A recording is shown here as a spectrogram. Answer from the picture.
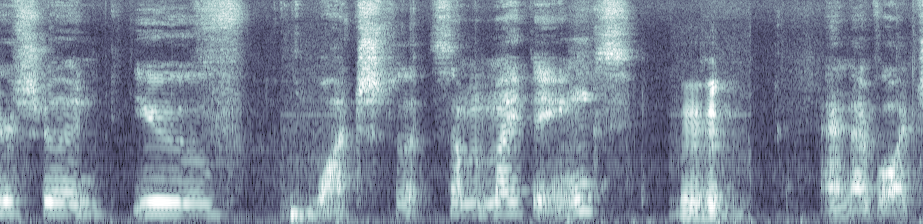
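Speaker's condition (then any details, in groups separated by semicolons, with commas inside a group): Cerebral palsy; limbs affected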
